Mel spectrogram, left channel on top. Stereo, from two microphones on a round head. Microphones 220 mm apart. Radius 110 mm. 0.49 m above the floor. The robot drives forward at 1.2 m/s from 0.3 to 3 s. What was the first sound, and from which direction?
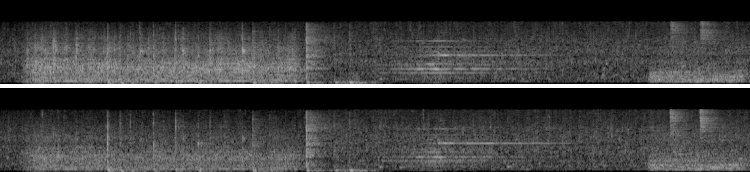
Typing on a keyboard, 20° right (ahead or behind).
